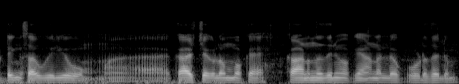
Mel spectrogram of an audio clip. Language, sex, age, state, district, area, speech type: Malayalam, male, 60+, Kerala, Pathanamthitta, rural, spontaneous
